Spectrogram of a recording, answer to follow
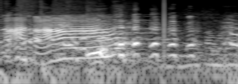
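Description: A man's long, drawn-out vocal groan: its pitch dips and then holds level for about a second. It is his reaction to a shot of strong homemade pálinka, and short bursts of laughter follow it.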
